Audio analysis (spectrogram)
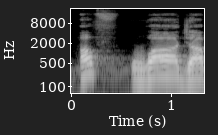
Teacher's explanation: آگے افواجا، تو یہاں پر واو کی ادائیگی کا خاص خیال رکھنا ہے، افواجا پڑھنا ہے، یعنی واو کو دونوں ہونٹوں کی گولائی سے ادا کرنا ہے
